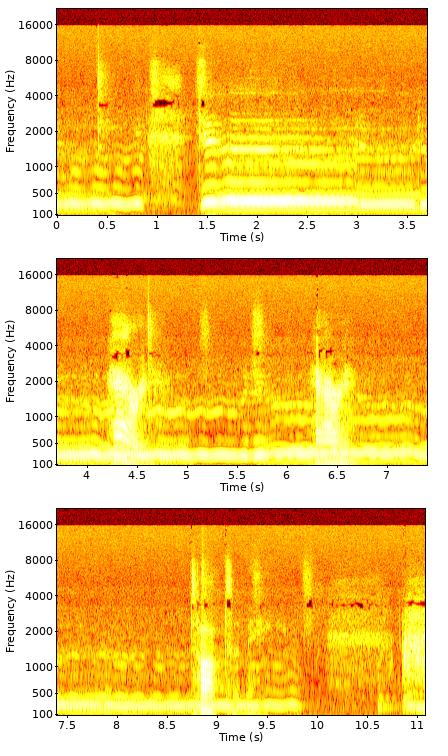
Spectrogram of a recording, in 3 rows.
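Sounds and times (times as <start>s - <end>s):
voices humming in harmony: 0.0s - 11.0s.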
